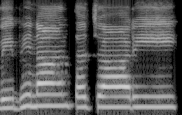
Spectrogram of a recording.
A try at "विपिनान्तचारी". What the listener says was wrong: விபில விபி பி போடாதீங்க, பி.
